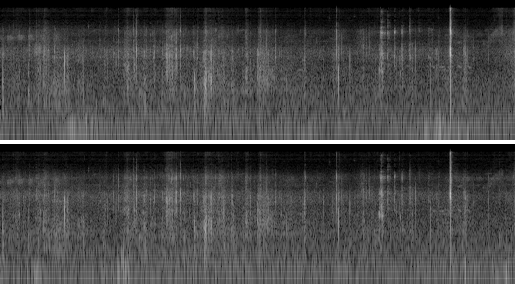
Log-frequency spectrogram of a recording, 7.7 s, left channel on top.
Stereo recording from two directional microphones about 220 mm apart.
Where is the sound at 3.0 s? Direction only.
15° left (ahead or behind).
